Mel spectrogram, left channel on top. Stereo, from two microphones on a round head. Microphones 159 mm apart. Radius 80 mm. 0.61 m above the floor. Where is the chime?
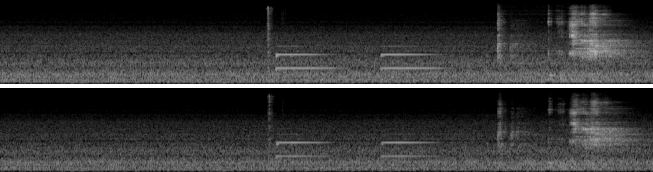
75° left (ahead or behind), 4 m.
